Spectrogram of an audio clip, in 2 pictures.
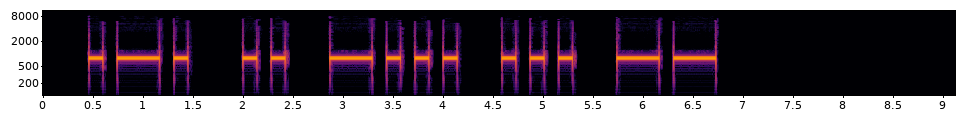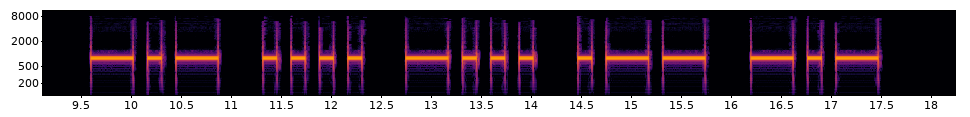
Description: Morse code, heard as a keyed tone, about 8 wpm, 800 Hz. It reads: RIBSM KHBWK
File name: CW / DET / 1 6 1500C S B 8wpm 5142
